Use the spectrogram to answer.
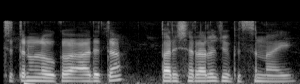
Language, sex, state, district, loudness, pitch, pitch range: Telugu, male, Telangana, Mahabubabad, -17 LUFS, 155 Hz, 150-165 Hz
